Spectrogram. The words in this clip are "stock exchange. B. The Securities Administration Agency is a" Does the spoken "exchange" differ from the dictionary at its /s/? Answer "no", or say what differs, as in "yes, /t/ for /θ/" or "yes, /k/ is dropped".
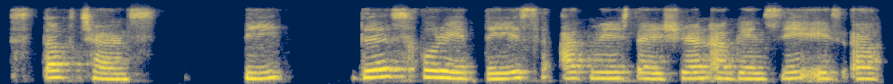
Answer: yes, /s/ is dropped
